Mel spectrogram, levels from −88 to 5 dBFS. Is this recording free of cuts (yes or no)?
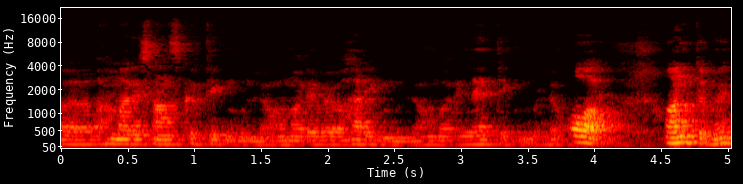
yes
